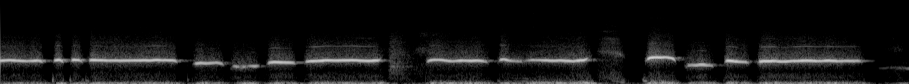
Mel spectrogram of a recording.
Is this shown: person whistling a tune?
yes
